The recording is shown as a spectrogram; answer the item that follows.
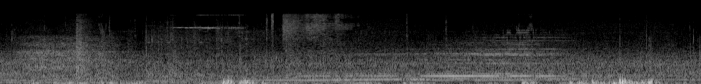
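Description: A car driving in the video game L.A. Noire: a steady engine drone with shifting pitch as it accelerates, plus a couple of low thumps, heard fairly close and continuous.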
